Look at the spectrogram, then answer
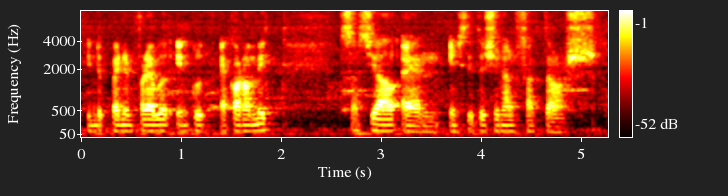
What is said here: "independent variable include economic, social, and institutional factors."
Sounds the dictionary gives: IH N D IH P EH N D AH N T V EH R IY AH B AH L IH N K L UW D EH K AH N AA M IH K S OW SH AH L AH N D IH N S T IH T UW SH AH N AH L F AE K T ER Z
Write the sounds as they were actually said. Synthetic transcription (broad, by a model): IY N D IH P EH N D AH N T F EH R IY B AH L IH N K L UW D EH K AH N AA M IH K S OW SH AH L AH N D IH N S T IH T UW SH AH N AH L F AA K T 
